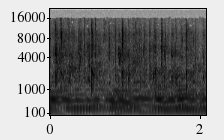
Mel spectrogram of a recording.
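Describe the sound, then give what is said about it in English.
Steady applause from a church audience for people who have just prayed to accept Jesus, a dense patter of many hands clapping, running under a sustained, droning musical tone that holds throughout. “Come on, let's give that person, those people, a round of applause.”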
